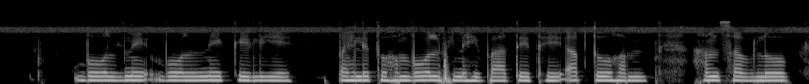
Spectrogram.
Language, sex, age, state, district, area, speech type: Hindi, female, 30-45, Uttar Pradesh, Pratapgarh, rural, spontaneous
